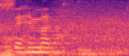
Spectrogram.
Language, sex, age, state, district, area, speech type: Hindi, female, 18-30, Madhya Pradesh, Seoni, urban, read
